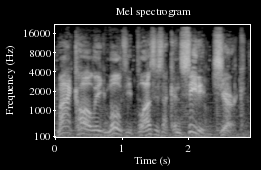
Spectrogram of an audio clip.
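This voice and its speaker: A crooked robot policeman in a game, bullying and boastful. The voice is gravelly, raised in pitch and very lively, with music behind it. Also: normal speed, heavily acted. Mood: impatient, bossy. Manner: pushy, boastful. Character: corrupt, bullying, blustering robot cop. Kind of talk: scripted game dialogue.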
